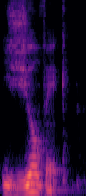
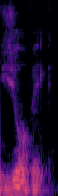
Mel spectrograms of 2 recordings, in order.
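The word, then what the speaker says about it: Jorvik: Now, the Vikings used to pronounce their Y's like a J.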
